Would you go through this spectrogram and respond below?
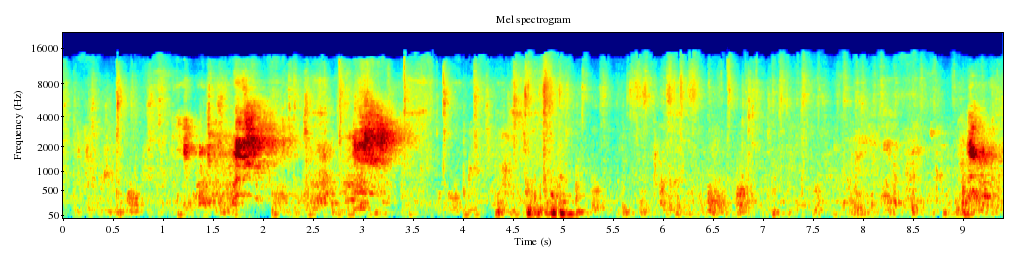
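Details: Litter of young dogs, with two loud high squealing whimpers early on, a short sharp yelp near the end, and faint overlapping whines, rustling and movement noise throughout.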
